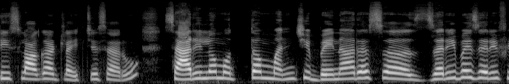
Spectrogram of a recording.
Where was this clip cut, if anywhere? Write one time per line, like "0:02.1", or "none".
0:01.5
